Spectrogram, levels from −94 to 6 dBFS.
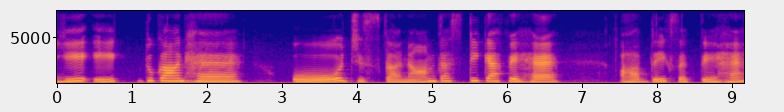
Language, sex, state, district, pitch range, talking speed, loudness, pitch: Hindi, female, Odisha, Khordha, 215-270 Hz, 90 wpm, -16 LUFS, 245 Hz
